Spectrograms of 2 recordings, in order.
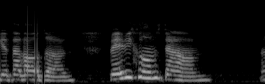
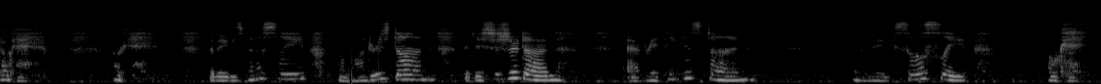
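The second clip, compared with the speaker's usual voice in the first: very soft, near-whispered checklist; hushed self-reassurance; 9 dB quieter than usual. Retold or imitated. Babysitter checking off chores beside sleeping baby, hushed.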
